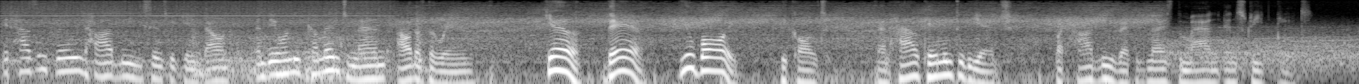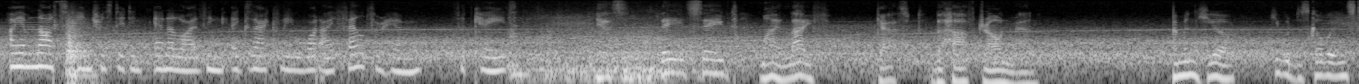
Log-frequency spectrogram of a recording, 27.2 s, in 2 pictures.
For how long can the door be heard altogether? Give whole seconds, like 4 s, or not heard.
5 s.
